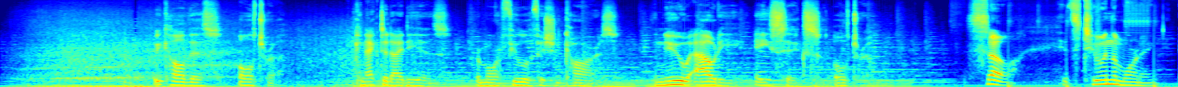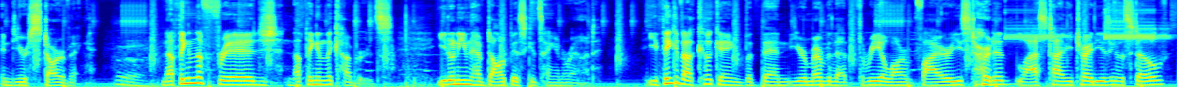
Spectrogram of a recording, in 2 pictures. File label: VO Reel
